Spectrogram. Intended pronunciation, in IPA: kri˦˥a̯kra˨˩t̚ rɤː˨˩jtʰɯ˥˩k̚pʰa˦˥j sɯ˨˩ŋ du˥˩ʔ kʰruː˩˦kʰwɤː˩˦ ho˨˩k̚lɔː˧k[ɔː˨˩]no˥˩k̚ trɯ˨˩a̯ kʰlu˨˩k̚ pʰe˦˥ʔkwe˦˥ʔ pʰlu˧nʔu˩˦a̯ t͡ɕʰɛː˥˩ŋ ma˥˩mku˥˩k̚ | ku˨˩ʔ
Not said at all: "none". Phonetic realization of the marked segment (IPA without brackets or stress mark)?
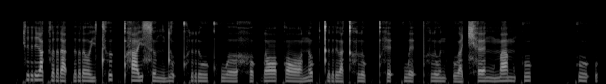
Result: ɔː˨˩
